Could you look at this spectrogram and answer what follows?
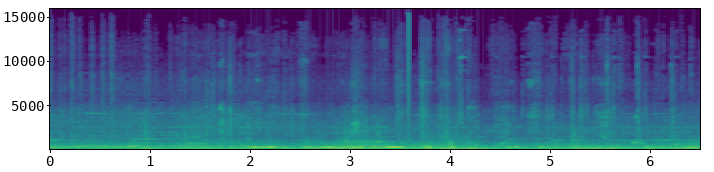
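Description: Hidromek 140 excavator's diesel engine and hydraulics running steadily, heard from inside the cab, with a louder droning tone for a second or so in the middle.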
